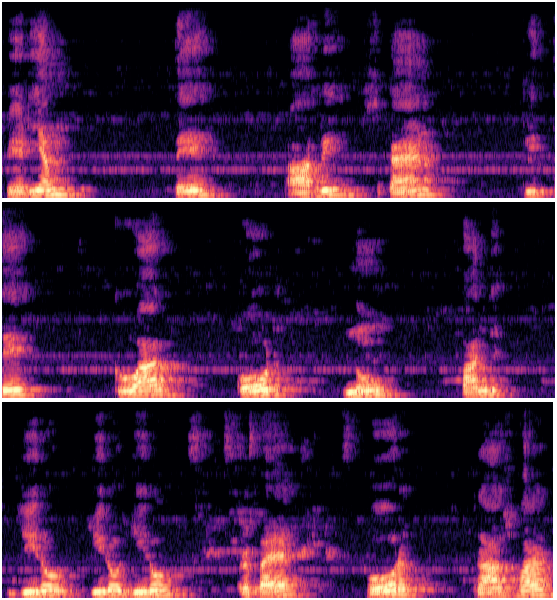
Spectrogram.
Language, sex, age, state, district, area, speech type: Punjabi, male, 45-60, Punjab, Mansa, urban, read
